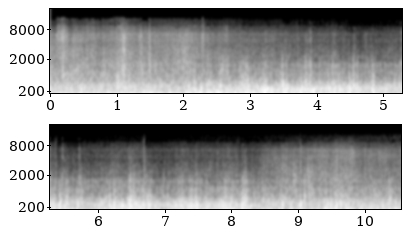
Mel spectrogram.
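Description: Bicycle tyres crunch and rattle over a bumpy dirt track.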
